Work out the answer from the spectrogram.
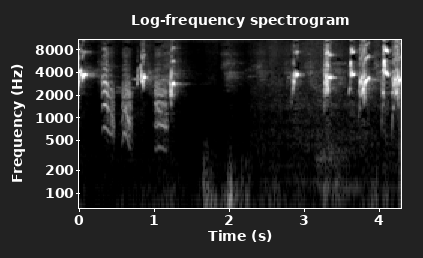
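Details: Daytime Javan myna song from in front of a house, showing its full repertoire: loud down-slurred whistles in quick succession, a brief pause with low background rumble, then sharp high piercing notes.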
